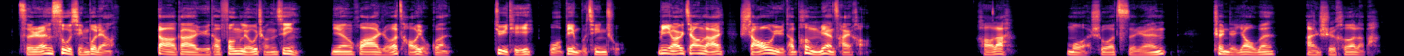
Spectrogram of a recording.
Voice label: 青叔音

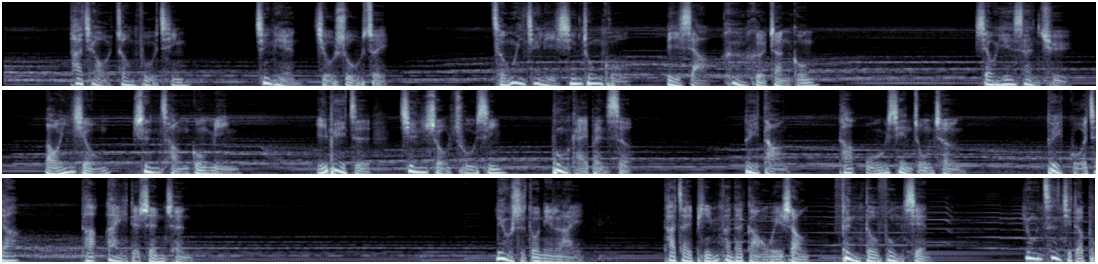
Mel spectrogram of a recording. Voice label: 公益广告; 张富清

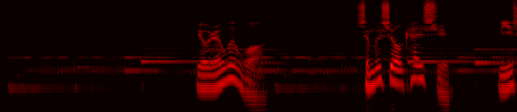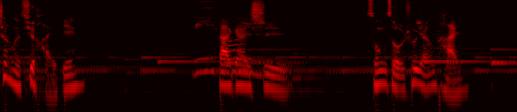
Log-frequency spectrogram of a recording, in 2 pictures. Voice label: 夏天年轻旁白

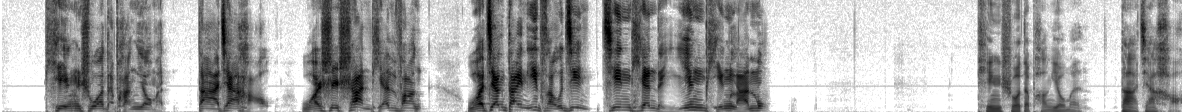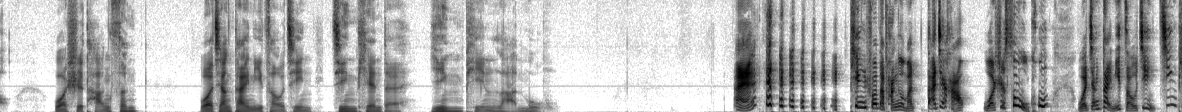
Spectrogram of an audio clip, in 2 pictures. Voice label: 模仿

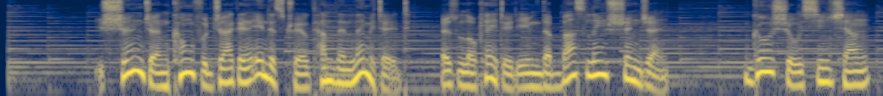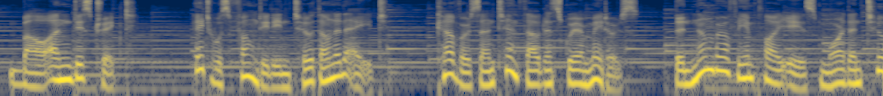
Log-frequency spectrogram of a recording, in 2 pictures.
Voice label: 英文配音

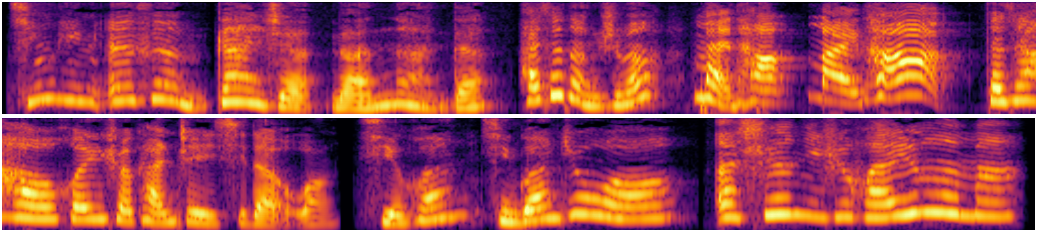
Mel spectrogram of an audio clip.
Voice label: 广告部分混剪

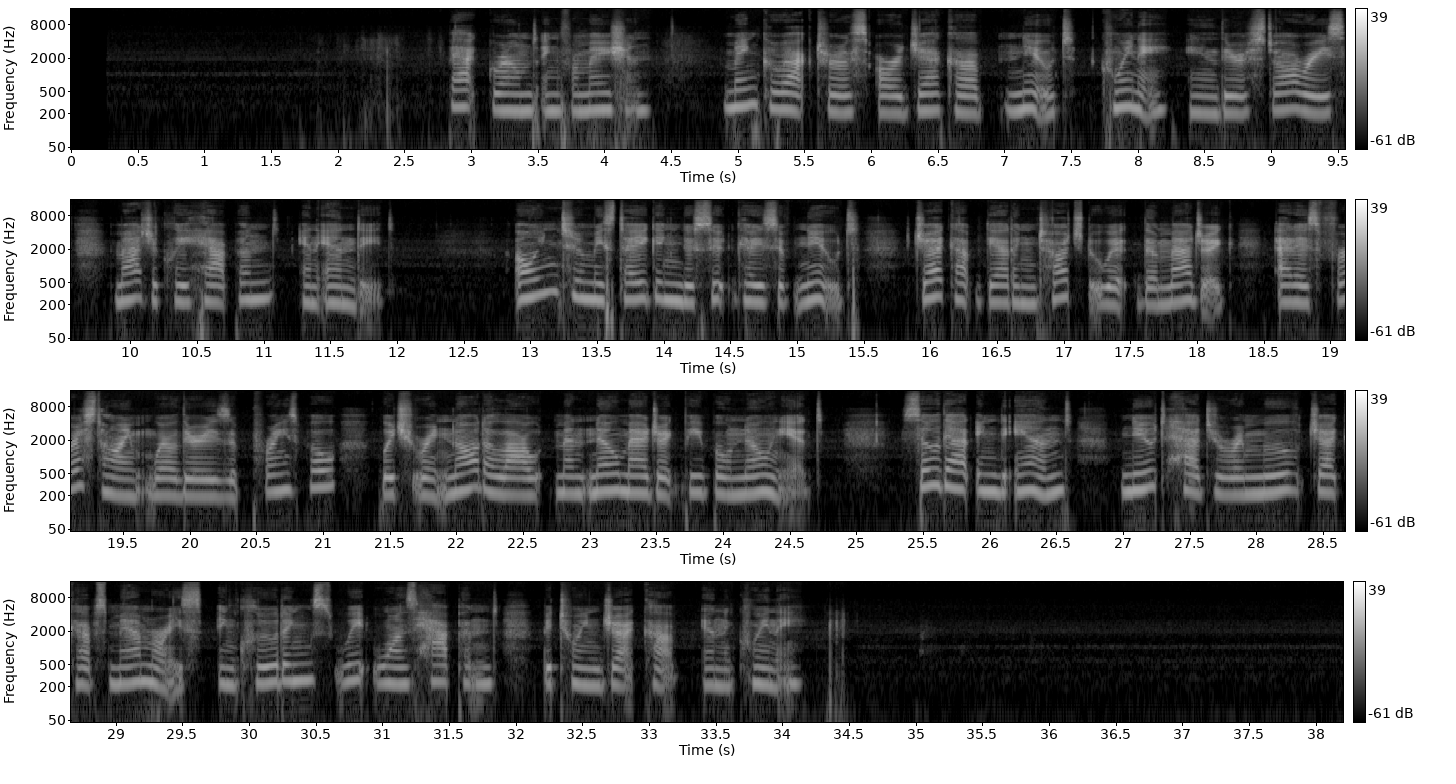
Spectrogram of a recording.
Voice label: 广播剧旁白

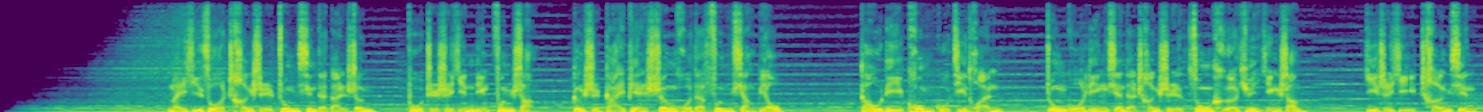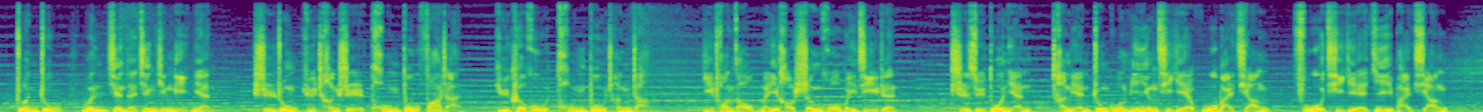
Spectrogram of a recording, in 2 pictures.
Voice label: 专题恢弘叙述; 高丽控股集团

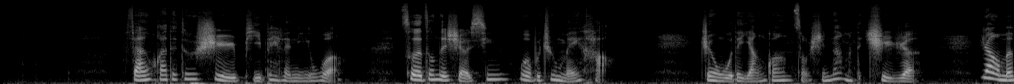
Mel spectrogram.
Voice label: 情感类

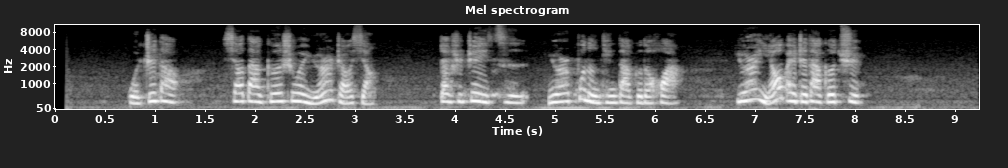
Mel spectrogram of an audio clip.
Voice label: 少女音

